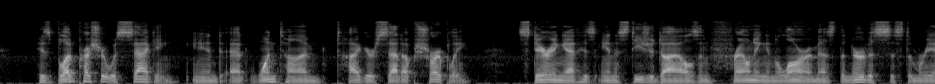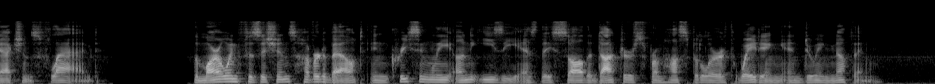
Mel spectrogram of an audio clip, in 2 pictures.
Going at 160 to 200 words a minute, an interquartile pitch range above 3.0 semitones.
No: average, 150 wpm; average, 3.4 semitones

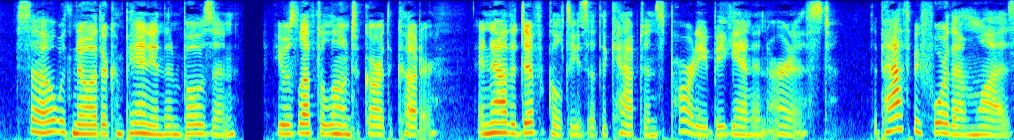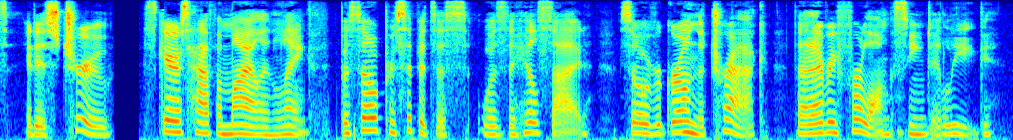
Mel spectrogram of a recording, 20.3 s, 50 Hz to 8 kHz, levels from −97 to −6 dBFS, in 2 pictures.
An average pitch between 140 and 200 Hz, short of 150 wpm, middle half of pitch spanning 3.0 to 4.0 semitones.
No: high, 190 Hz; average, 165 wpm; average, 3.3 semitones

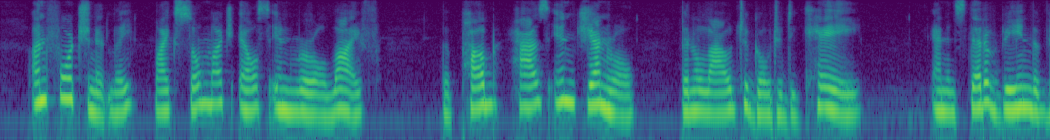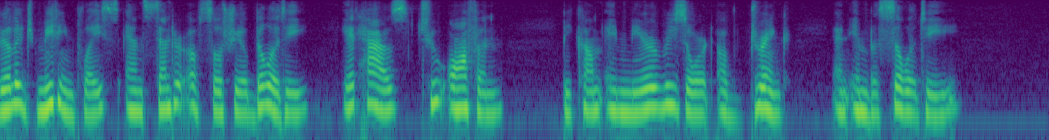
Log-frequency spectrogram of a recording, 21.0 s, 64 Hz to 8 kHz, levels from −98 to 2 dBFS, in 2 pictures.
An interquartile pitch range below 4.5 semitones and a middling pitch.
Yes: average, 3.3 semitones; medium, 180 Hz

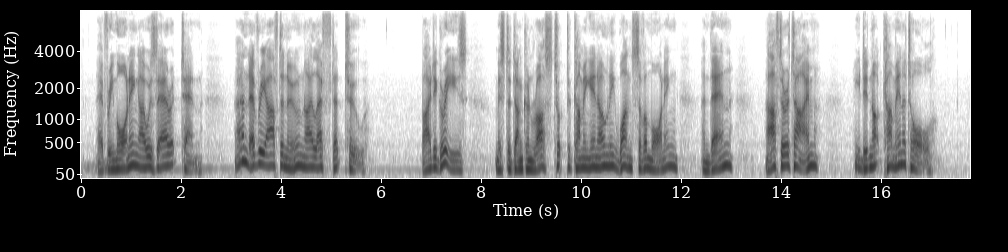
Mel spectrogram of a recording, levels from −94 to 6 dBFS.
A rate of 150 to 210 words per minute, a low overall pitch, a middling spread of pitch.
No: slow, 135 wpm; low, 130 Hz; average, 4.6 semitones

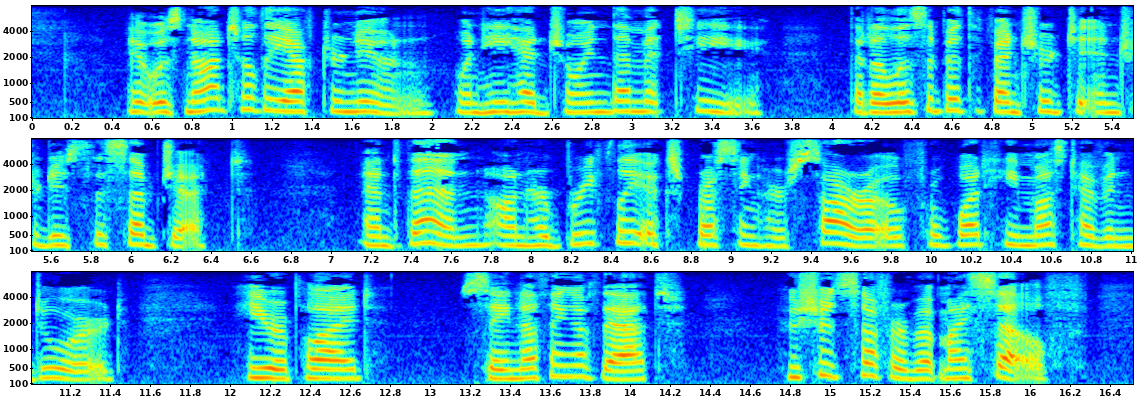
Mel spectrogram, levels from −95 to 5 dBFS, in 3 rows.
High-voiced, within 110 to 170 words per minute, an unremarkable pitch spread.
No: high, 245 Hz; average, 160 wpm; narrow, 2.1 semitones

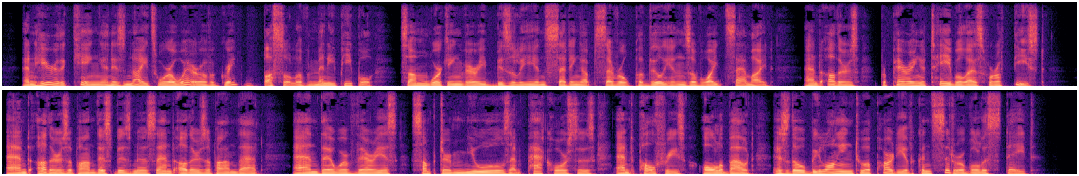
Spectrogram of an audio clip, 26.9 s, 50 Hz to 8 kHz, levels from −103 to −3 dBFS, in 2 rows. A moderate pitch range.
Yes: average, 4.3 semitones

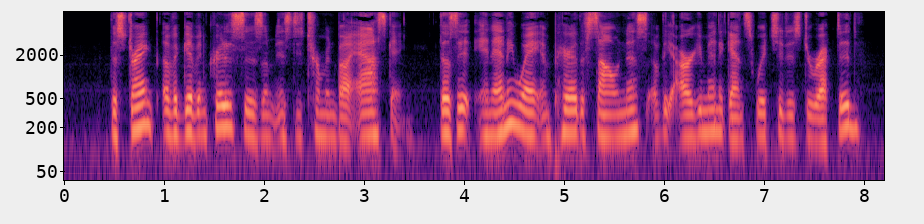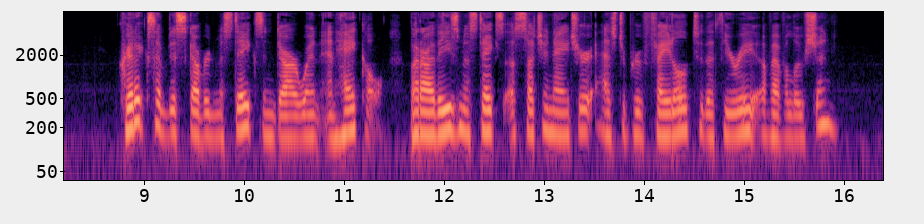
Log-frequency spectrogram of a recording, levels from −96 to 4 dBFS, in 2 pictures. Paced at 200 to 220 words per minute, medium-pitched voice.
No: average, 185 wpm; medium, 165 Hz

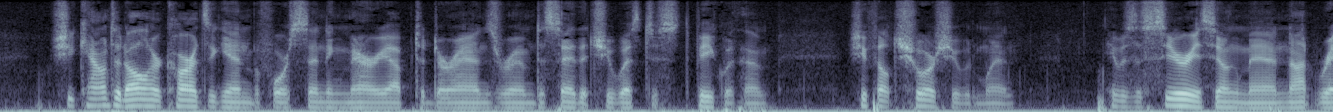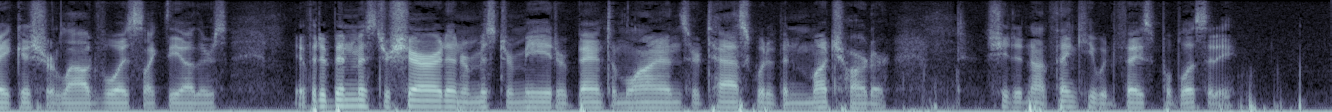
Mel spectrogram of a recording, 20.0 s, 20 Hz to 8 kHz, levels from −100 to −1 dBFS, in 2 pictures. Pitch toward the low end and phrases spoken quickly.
Yes: low, 100 Hz; fast, 210 wpm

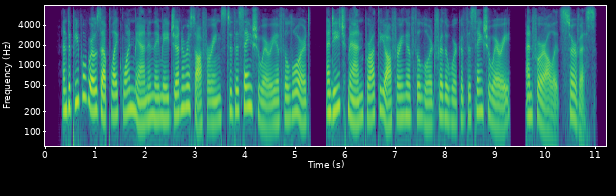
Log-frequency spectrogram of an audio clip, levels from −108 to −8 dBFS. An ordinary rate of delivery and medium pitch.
No: fast, 220 wpm; medium, 170 Hz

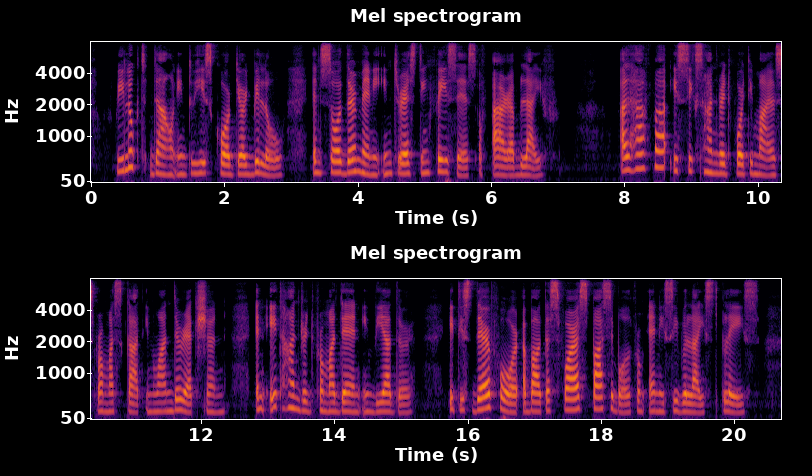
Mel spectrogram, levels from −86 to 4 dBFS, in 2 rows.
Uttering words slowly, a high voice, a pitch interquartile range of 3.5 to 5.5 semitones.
Yes: slow, 130 wpm; high, 195 Hz; average, 4.0 semitones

